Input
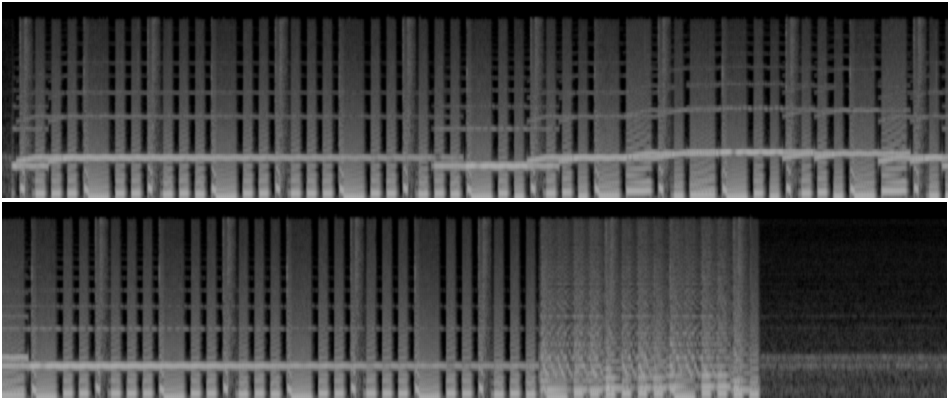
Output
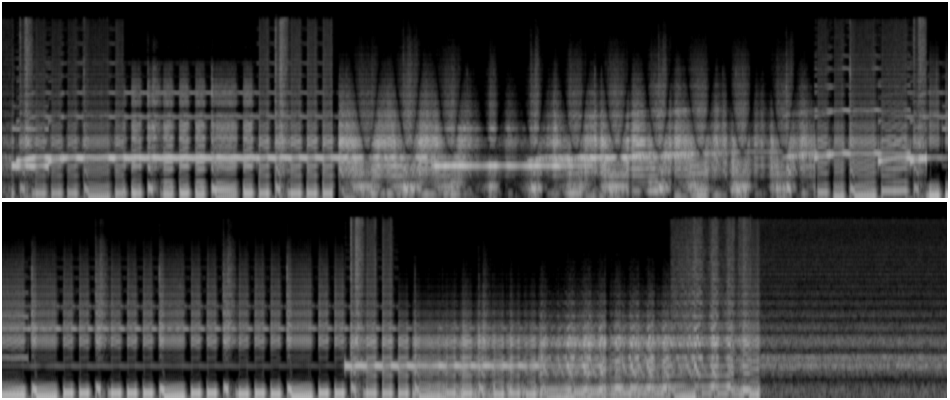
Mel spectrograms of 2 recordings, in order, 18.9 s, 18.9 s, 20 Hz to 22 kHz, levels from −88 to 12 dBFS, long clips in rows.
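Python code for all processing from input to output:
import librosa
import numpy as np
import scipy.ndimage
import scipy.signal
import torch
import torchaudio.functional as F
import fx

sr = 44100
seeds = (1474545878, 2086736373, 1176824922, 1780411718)

y = fx.chain(x, sr, fx.cabinet(low_hz=120.0, low_slope=12, high_hz=6300.0, hz=(230.0, 440.0, 3100.0, 5500.0), db=(5, -7, 5, -10)),
    fx.fixed_phaser(hz=1800.0, stages=8),
    fx.comb(ms=7.2, depth=0.46), at=(1.21, 2.55))
y = fx.chain(y, sr, fx.bandpass_edges(low_hz=180.0, high_hz=3100.0),
    fx.room_flutter(wall_m=11.4, rt60_s=1.2),
    fx.stagger_phaser(hz=2.4), at=(3.3, 8.13))
y = fx.chain(y, sr, fx.cheby1_bandstop(low_hz=130.0, high_hz=1900.0, order=2),
    fx.air_absorb(metres=120.0), at=(9.24, 12.89))
y = fx.chain(y, sr, fx.lowpass(hz=1500.0, slope=12),
    fx.echo_feedback(ms=138, feedback_pct=58, wet_db=-11.5), at=(13.42, 16.15))
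y = fx.over_compress(y, sr, threshold_db=-29.0, ratio=-0.5)
y = fx.peak_eq(y, sr, hz=1300.0, db=13.5, octaves=0.76)
y = y + 0.96 * np.pad(y, (int(1.6 * sr / 1000.0), 0))[:len(y)]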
